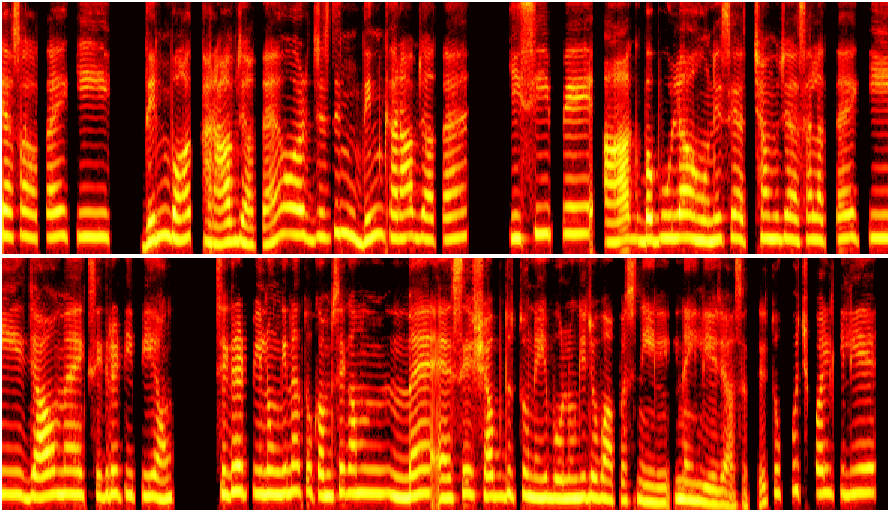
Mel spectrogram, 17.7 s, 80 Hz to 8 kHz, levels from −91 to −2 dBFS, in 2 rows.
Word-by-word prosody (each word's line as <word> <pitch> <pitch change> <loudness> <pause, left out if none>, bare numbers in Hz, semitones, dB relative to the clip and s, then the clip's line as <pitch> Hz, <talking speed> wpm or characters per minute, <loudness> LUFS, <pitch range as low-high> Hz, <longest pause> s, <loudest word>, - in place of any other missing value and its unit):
ऐसा 295 0 +2
होता 280 0 -5
है 290 +1 0
कि 285 0 -2 0.3
दिन 255 - +2
बहुत 270 0 +3
खराब 220 0 +3
जाता 200 -4 -1
है 235 +5 -1
और 310 -1 +2
जिस 270 +2 -4
दिन, 320 -6 0
दिन 275 +8 +1
खराब 275 0 +1
जाता 255 -1 -2
है, 270 +2 -3 0.4
किसी 285 +4 +2
पे 320 0 +1 0.3
आग 225 +3 +4
बबूला 270 +2 +4
होने 250 -1 +2
से 260 +2 -2
अच्छा 260 +1 -2
मुझे 265 0 0
ऐसा 255 0 -2
लगता 255 0 -3
है 275 +1 0
कि 275 +1 -2
जाओ 245 +1 +4
मैं 270 0 +1
एक 260 - -3
सिगरेट 255 +1 -3
ही 260 - -1
पी 250 0 -2
आऊँ। 225 0 0 0.5
सिगरेट 290 +1 +3
पी 280 -2 -1
लूँगी 270 0 +2
ना, 300 +2 0
तो 295 0 -6
कम 255 -2 +2
से 285 +3 -1
कम 280 0 0 0.5
मैं 270 +3 +3
ऐसे 230 +5 0
शब्द 245 0 0
तो 260 - -2
नहीं 230 -1 +3
बोलूँगी 225 +1 +2
जो 235 0 0
वापस 200 -2 -2
नहीं 185 -3 0
ल - - -6
नहीं 200 -2 +2
लिए 170 -3 0
जा 150 -3 -4
सकते। 140 +4 -9
तो 280 - -5
कुछ 315 -2 -6
पल 275 +1 -1
के 275 0 -10
लिए 285 +2 -2
265 Hz, 210 wpm, -22 LUFS, 235-280 Hz, 0.5 s, आग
